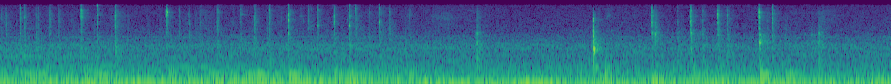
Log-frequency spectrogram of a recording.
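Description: Fingertips from both hands type continuously on the black plastic keys of a silver aluminium laptop keyboard. Quick, light clicks scatter over a steady low hum, with the sharper taps ringing briefly bright. The result is an unbroken run of soft keyboard tapping.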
